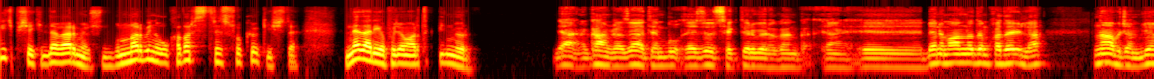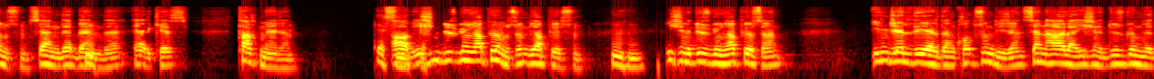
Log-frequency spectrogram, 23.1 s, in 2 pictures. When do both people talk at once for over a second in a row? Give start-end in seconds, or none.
none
